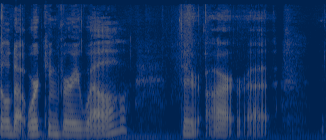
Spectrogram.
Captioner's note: speaking French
